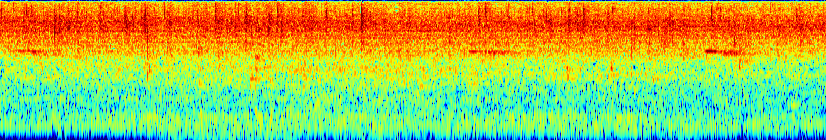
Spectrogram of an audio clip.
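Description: Steady rain-like patter and trickle of RYDLYME descaler solution being pumped through the outboard's cooling system and draining back into the barrel, with the low steady hum of the circulation pump under it.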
